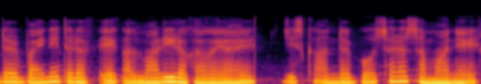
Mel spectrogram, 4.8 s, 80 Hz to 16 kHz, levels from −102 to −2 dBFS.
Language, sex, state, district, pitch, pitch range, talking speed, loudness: Hindi, female, Arunachal Pradesh, Papum Pare, 180 Hz, 175-195 Hz, 160 wpm, -14 LUFS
